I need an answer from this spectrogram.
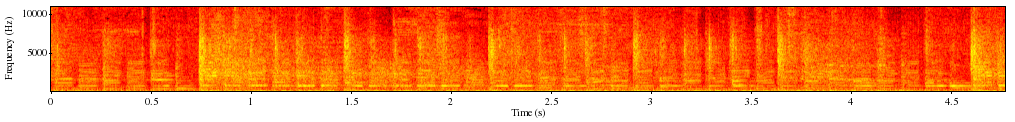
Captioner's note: in-game sound effects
